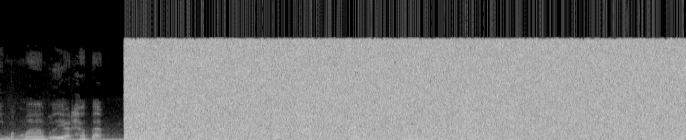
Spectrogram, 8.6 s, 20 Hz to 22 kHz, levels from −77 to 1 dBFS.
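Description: At about 1.55 s the speech turns into samples built from the wrong bytes, and it stays that way to the end. The reader is assembling each sample with its bytes misaligned or swapped, so the jittery low bits become the loud part, giving a wall of harsh broadband noise.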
